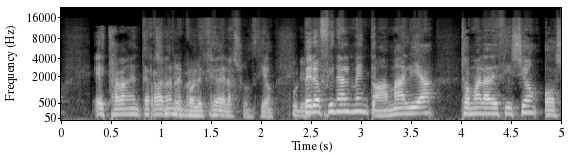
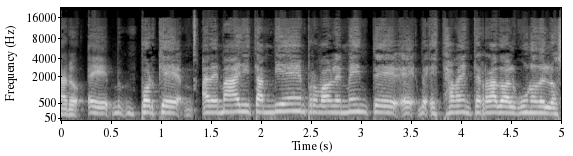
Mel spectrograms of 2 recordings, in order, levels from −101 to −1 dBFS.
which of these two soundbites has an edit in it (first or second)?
first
